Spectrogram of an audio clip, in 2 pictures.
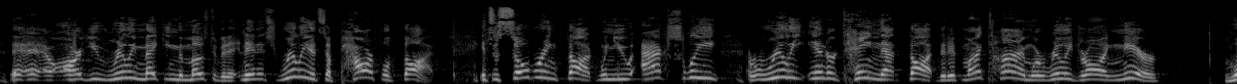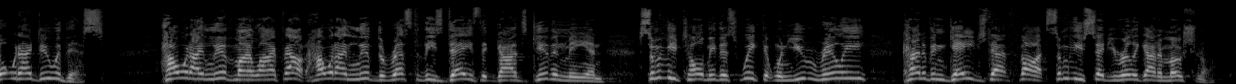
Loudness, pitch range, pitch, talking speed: -31 LUFS, 215-275 Hz, 240 Hz, 205 wpm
